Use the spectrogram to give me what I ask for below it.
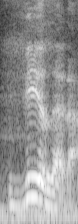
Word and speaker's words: Violeta: did you find her are looking for Violetta Violetta viola that's the Spanish pronunciation where was she she was at the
